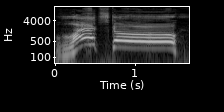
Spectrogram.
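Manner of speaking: loud, high pumped-up yell; hype intro shout. Pretend. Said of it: "I'd just pump up the, uh, the intro".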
